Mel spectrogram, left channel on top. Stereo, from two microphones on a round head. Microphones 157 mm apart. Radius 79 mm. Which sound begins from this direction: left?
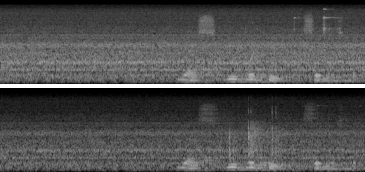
A man speaking, at 1.8 s.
